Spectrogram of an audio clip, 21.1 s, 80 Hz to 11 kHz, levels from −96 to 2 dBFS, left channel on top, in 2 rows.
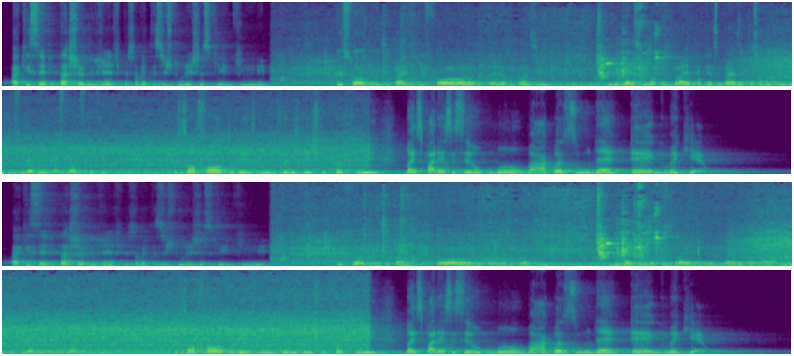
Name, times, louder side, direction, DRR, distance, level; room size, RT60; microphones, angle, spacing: voice 1, 0.1-3.6 4.5-7.3 8.1-12.0 19.2-19.7, left 2 dB, 90° left, 8 dB, 1.5 m, -27 dB
sound 1, 3.6-15.5, right 5 dB, 25° right, 0.6 m, -31 dB
sound 2, 7.1-14.5, equal, 50° left, 2.8 m, -35 dB
voice 2, 12.8-20.0, left 1 dB, 10° left, 10 dB, 0.8 m, -26 dB
28.0 x 18.0 x 6.7 m, 2.6 s
head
